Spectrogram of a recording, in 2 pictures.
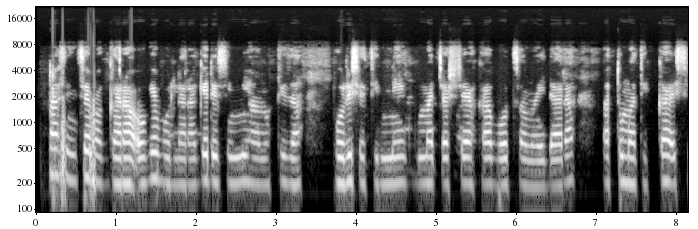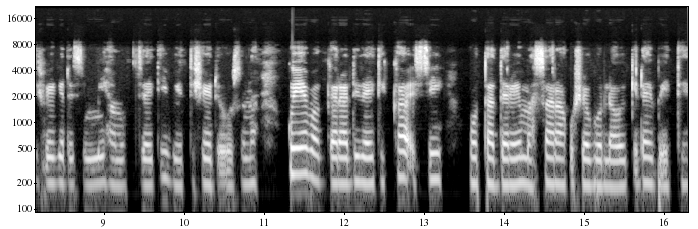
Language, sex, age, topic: Gamo, male, 18-24, government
